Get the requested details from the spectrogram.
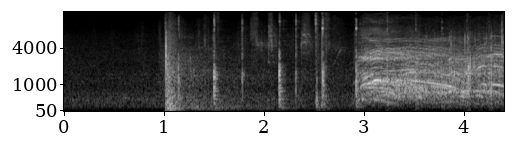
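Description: A ball clicks back and forth across a table tennis table.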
